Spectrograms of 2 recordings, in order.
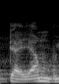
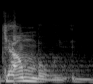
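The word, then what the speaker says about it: Dyambu: When you refer to Dayambu, you mean Jambu, D-Y-A-M-B-U. Yes, your pronunciation is more. We called it Dayambu, but I suppose the African word would be Jambu.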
